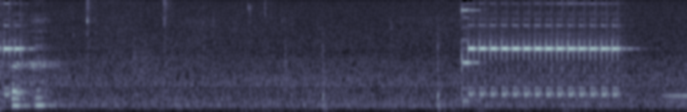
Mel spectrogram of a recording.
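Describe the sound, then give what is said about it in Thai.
Telephone ringing as an outgoing call is placed: one rapid burst of bright, trilling electronic pulses lasting about a second, rising clearly above a low, steady background hiss. “เอาไหมเดี๋ยวโทรไปล่ำลาคุณเบิร์กกันแล้ว”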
